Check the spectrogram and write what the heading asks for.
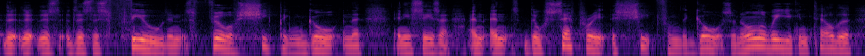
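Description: A middle-aged Scottish pastor preaches a sermon in a low, warm voice, his loose, conversational speech marked by restarts and repeated words.

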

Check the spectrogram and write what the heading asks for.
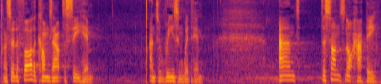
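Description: A man preaches in a church, retelling the story at an unhurried pace. His voice is bright and forward. A long hall reverb follows every phrase. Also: medium pitch. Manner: storytelling, expressive retelling with questions to the congregation. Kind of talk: sermon.

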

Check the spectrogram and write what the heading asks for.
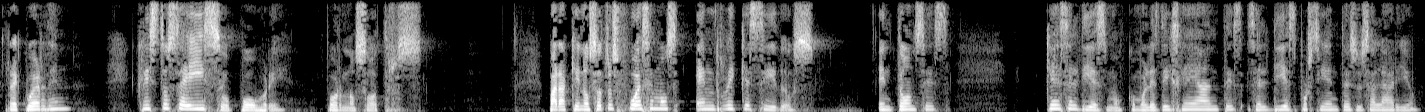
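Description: A woman's voice: mid-range voice, takes it slowly. Woman preacher delivering an emphatic sermon. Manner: emphatic, repeats phrases, checks in with listeners. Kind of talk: sermon with rhetorical questions to the congregation.

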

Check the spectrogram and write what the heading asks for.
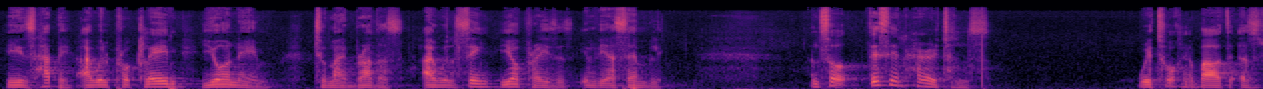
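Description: A man with a low, very dark voice delivers a sermon slowly, pausing between phrases as he reads scripture. His tone is husky. The sound is drenched in a big hall's echo. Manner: slow, measured preaching with pauses and fillers. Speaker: preacher. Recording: echoing hall reverb.

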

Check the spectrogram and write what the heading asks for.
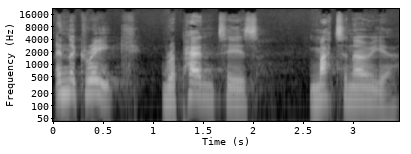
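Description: A man preaching a sermon as a lively storyteller who acts out the voices of the people he quotes. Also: on the high side, slow pace. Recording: long reverb of a large hall.

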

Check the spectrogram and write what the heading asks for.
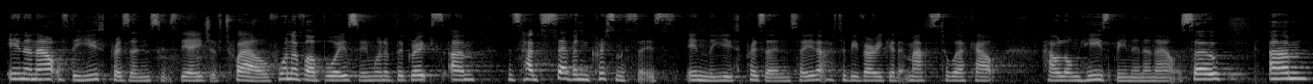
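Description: Speaking to a church congregation as a missionary, a mid-range-voiced Englishwoman in her forties keeps things informal and chatty. Her talk is dotted with ums and gentle laughing remarks, echoing with the long reverb of a big hall.

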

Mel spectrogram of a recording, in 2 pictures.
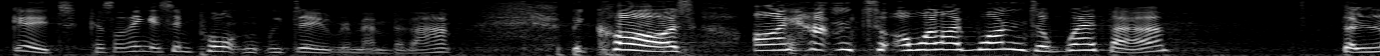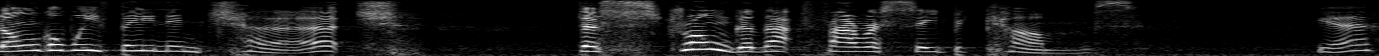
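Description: A woman pastor preaching a sermon in a church, telling a story with lively asides and questions to the congregation. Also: sits high, a little slow.

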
